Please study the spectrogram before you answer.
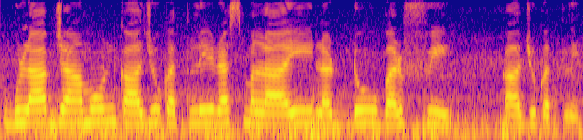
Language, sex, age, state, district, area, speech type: Urdu, female, 18-30, Uttar Pradesh, Balrampur, rural, spontaneous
